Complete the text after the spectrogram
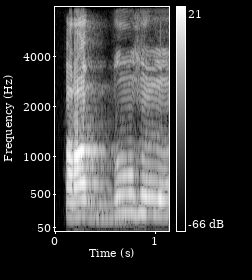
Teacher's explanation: را کو پر کر کے پڑھیں گے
